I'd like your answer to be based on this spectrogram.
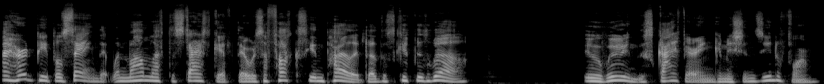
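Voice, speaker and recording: Man putting on a high, earnest young fox-girl. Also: normal speed, vocal fry, fairly bright tone, no echo. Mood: anxious. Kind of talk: amateur dramatic reading of game dialogue.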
